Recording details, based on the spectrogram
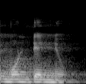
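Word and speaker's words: Montaigne: Michel दे मोंटेन्यू, हालांकि आपको मोंटेग्ने जैसा दिख रहा है, लेकिन उच्चारण होगा मिशेल दे मोंटेन्यू।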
